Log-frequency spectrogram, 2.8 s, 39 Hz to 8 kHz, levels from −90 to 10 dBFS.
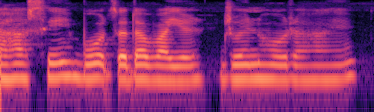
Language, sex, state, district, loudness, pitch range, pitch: Hindi, female, Arunachal Pradesh, Longding, -17 LUFS, 180-195 Hz, 185 Hz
